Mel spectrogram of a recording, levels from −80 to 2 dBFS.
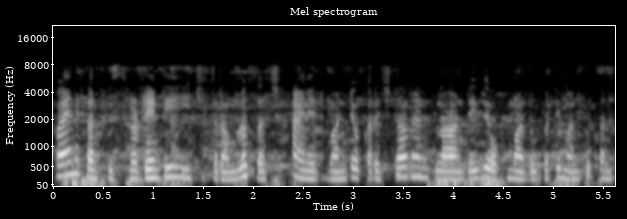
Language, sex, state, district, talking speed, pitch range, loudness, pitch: Telugu, female, Andhra Pradesh, Sri Satya Sai, 130 wpm, 190-235 Hz, -18 LUFS, 205 Hz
